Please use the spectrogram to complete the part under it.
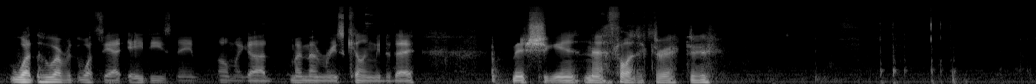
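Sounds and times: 
speech: 0:00.1 - 0:07.3
typing on a computer keyboard: 0:08.7 - 0:10.3.

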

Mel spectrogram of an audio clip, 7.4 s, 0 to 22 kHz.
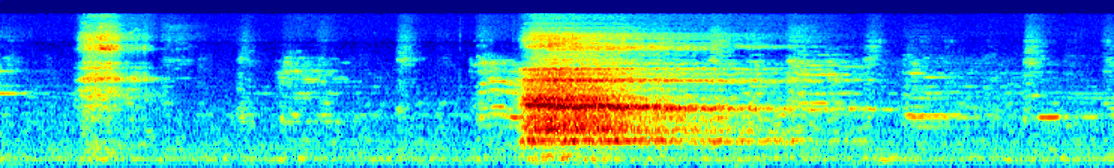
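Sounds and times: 
deep breath in and out: 0:03.5 - 0:05.8.

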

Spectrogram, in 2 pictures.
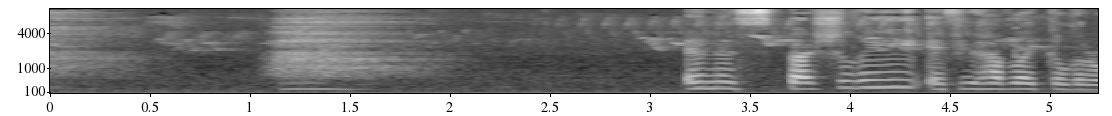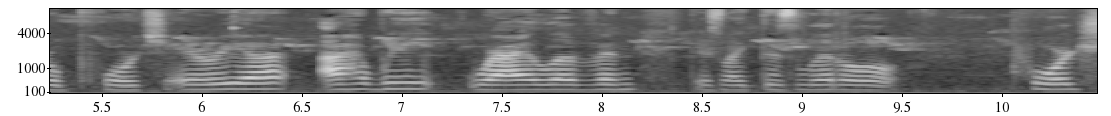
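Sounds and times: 
deep breath with airy exhale: 0:00.0 - 0:02.1
speech: 0:03.2 - 0:10.4.

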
